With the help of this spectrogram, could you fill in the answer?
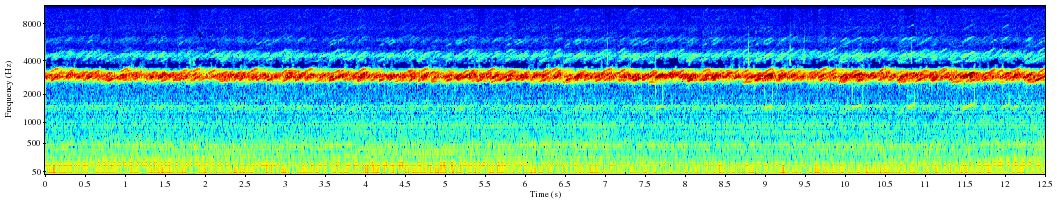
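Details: Early-year night chorus of spring peepers at a frog pond, a somewhat softer but steady high-pitched peeping blur, continuous from start to finish, with faint low background noise.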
